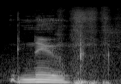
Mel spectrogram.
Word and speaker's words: Ngu: okay i hear it so you say with a little bit of um throat yeah the yeah yeah a little bit of throat a lot of tongue it's going it's going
